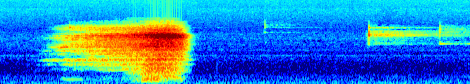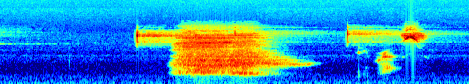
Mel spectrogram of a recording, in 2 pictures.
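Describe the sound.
Deep breathing: two long, loud breaths separated by a pause. Brief high-pitched tones sound in between and near the end.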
